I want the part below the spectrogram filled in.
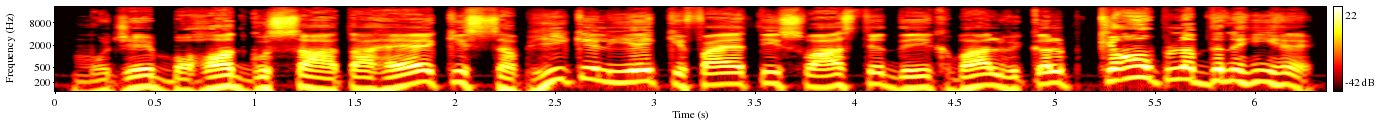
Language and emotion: Hindi, angry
